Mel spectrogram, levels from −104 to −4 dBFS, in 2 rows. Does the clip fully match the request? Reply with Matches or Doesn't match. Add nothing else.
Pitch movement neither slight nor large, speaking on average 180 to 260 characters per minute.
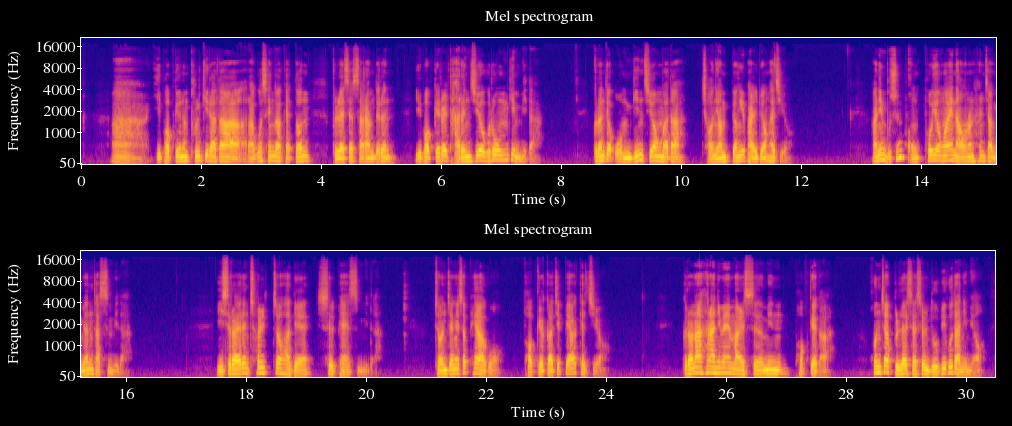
Matches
